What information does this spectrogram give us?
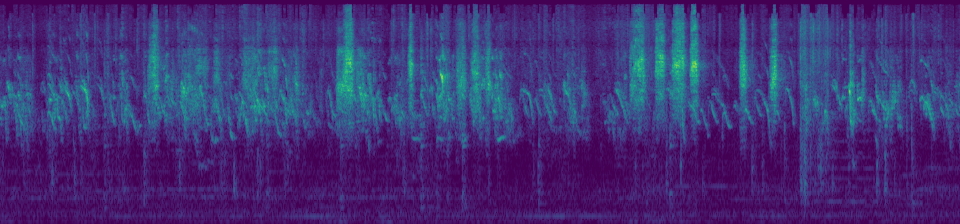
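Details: Group of baby chickens chirping as they play and eat. High, down-slurred peeps pour out in surges, loudest around the middle and near the end, over a faint low steady hum and occasional clicks.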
